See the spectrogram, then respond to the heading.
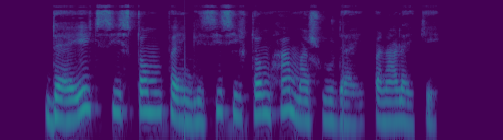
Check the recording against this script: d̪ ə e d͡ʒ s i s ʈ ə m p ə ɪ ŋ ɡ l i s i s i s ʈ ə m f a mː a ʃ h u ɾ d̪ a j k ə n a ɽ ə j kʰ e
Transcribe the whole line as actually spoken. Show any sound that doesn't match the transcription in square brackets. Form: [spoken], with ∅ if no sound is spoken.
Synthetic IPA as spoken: d̪ ə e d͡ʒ s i s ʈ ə m p ə ɪ ŋ ɡ l i s i s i s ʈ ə m [h] a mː a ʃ h u ɾ d̪ a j [p] ə n a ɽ ə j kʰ e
